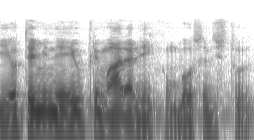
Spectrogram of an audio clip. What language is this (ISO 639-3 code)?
por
